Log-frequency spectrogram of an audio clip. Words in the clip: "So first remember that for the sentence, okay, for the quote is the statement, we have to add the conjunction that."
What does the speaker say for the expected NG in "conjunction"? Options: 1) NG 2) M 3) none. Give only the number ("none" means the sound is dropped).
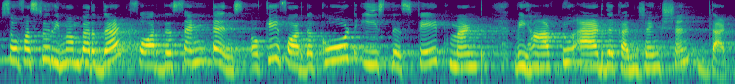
1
